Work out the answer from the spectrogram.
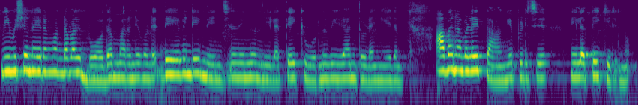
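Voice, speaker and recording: A woman narrating a love story in a steady, earnest reading style. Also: mid-range voice, normal speed.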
